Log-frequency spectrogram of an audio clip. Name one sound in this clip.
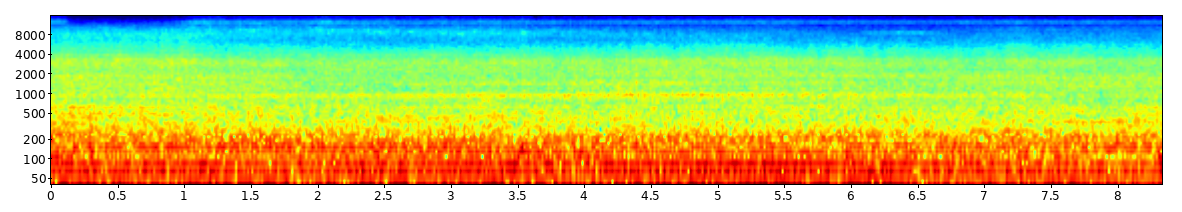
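A motorcycle engine hums steadily up close as it rides along a road.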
